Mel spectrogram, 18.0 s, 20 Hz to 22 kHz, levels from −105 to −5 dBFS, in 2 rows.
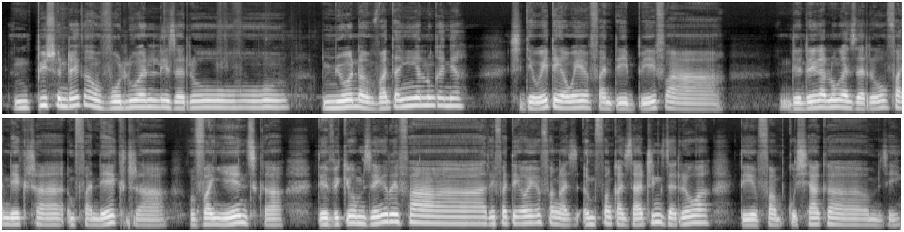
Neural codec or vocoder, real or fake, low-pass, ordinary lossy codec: none; real; none; none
